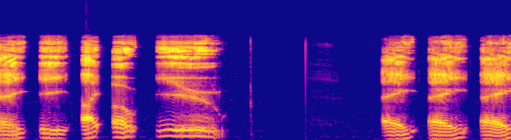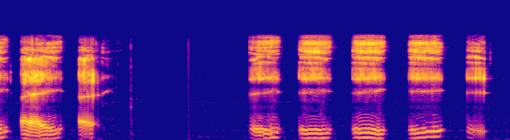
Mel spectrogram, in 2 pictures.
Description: I was asked to make a video burping out the vowels in different ways aiming for deepness, length & loudness.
